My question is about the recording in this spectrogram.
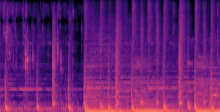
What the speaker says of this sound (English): I'm gonna continue to stir this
